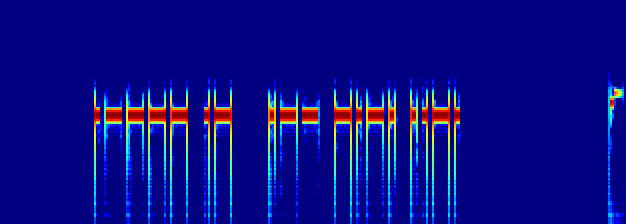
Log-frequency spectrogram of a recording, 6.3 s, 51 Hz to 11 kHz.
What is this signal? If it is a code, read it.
Morse code, heard as a keyed tone, about 22 wpm, 700 Hz. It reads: 1A WCF
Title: Field Day Exchanges - 22wpm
